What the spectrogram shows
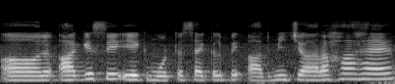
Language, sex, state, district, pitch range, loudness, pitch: Hindi, female, Punjab, Kapurthala, 200-245 Hz, -16 LUFS, 210 Hz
